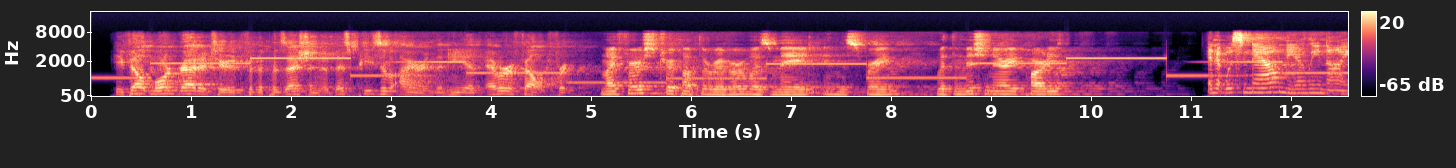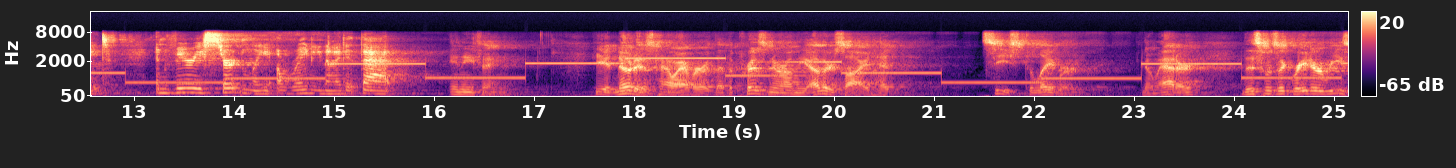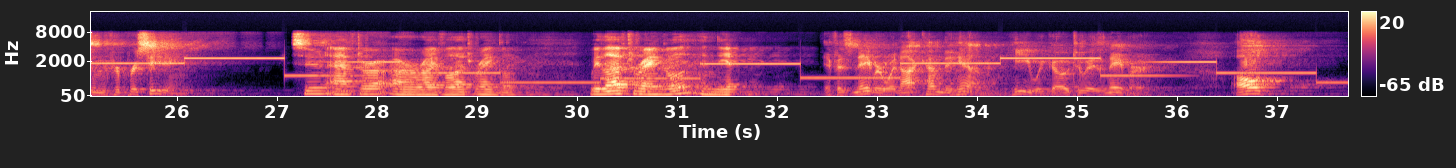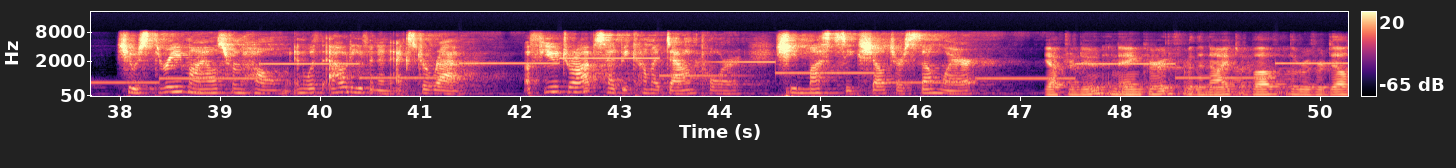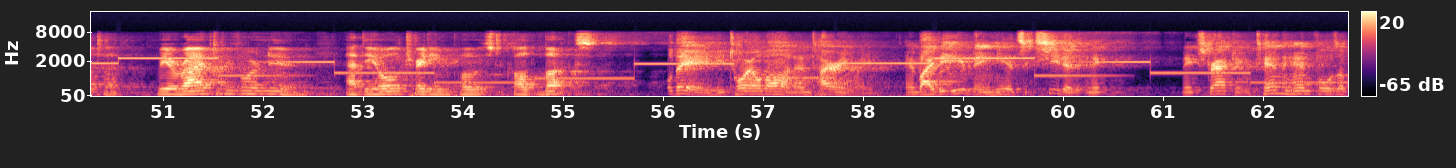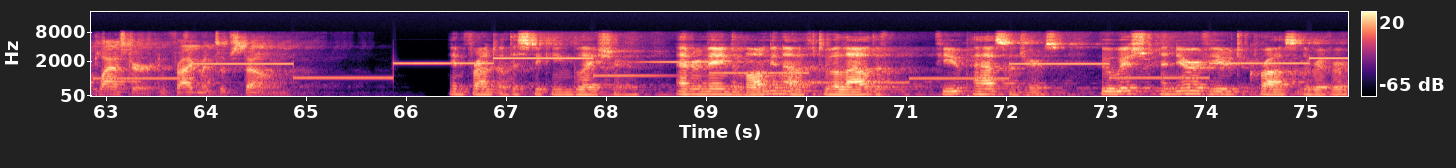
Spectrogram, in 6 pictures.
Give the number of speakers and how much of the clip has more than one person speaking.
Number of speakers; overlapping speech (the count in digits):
3, no overlap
